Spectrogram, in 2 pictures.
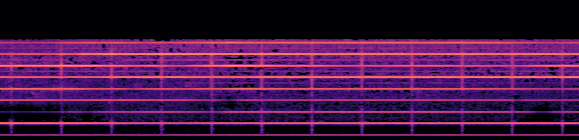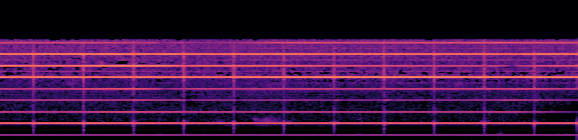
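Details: Acer computer: steady high beep repeating about twice a second without pause from power-on in a quiet room; continuous startup beep of unknown cause.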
